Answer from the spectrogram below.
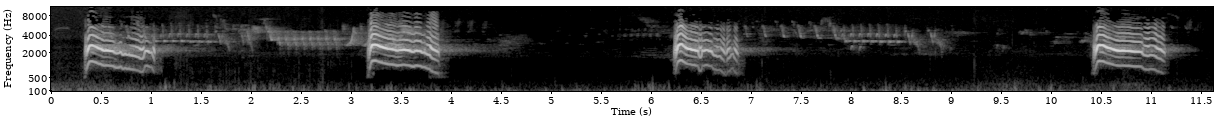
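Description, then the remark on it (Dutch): A common buzzard gives four loud, drawn-out mewing calls that slide downward in pitch, spaced a few seconds apart, with fainter answering calls in between and no talking, heard in Gelderland, the Netherlands. “Soms hoor ik mijn wasmachine en dan denk ik aan, aan een buizerd of aan welke roofvogel dan ook.”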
